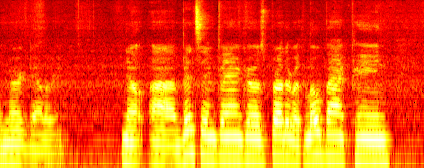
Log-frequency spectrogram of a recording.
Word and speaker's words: Van Gogh: Okay, I've been going through, and I've discovered that they've now uncovered an entire family tree for Vincent van Gogh, or Van Gogh as we pronounce it.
